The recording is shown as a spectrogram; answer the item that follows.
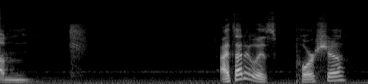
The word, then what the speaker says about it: Portia: uh I I thought that her name was porcelain as in like yeah we we've made comments on this before her name is very similar to porcelain yeah um I thought it was Porsche like the car it is well it's pronounced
